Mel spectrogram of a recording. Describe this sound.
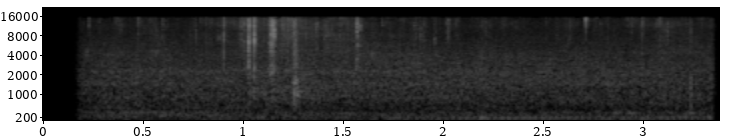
a fruit being plucked
summer, Garden, plants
